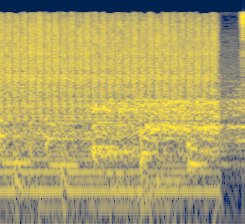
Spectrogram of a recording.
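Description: Hip hop track with a steady beat and held low notes, in a short gap between rapped lines.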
